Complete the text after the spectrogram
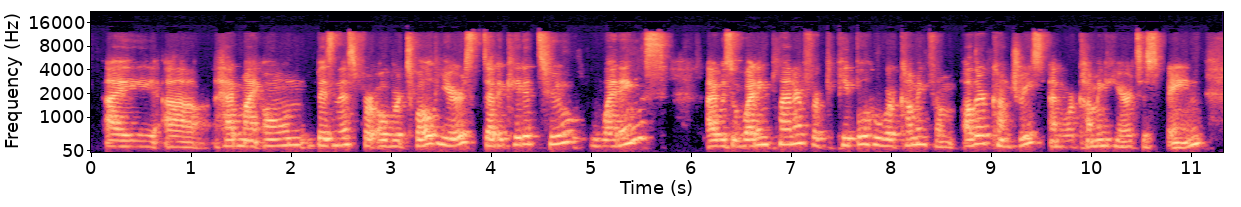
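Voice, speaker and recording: In a strong New York accent, a woman of medium pitch speaks at a moderate pace with lively intonation and hardly any pauses. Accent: thick New York. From New York City. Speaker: marketing professor. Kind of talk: lecture.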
